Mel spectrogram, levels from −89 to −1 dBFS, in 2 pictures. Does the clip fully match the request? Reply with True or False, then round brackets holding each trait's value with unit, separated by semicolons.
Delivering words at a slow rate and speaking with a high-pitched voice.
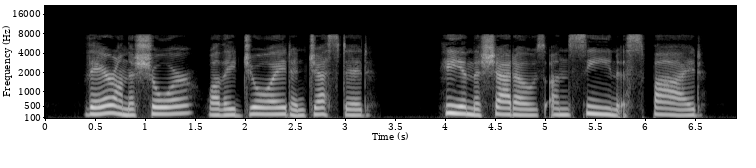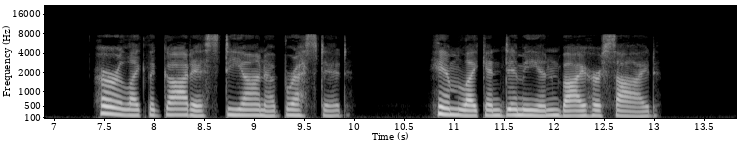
True (115 wpm; 200 Hz)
